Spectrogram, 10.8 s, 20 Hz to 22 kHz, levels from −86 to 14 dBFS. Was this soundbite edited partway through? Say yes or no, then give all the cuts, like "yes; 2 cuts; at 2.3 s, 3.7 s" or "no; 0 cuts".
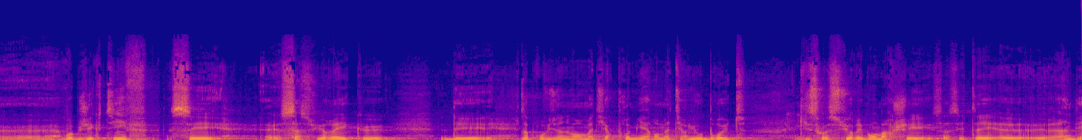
yes; 3 cuts; at 1.6 s, 5.2 s, 8.0 s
